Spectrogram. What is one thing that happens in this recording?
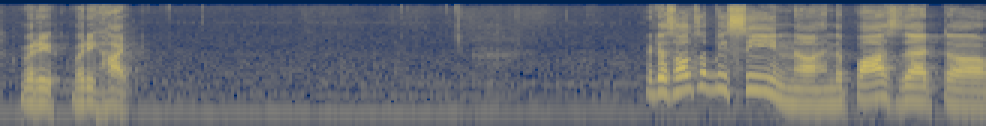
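A man lectures calmly into a close microphone, with pauses.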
